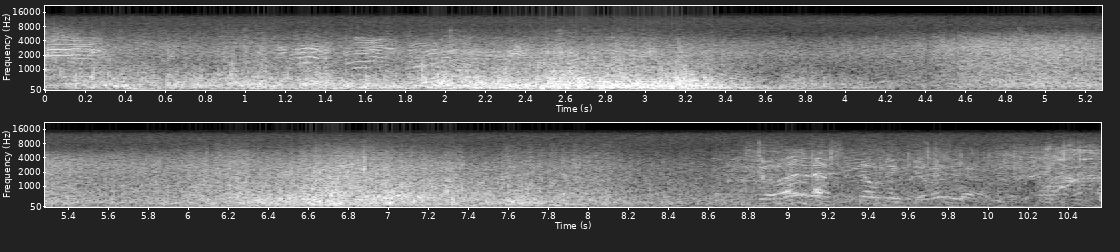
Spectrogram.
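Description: Sea surf washing in: two long swells of rushing noise that rise and fall.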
